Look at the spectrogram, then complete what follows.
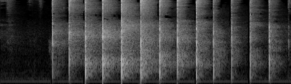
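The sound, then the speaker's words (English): A mother claps her hands for herself about a dozen times in a steady, fairly quick rhythm, each clap sharp and bright, after a brief quiet start. No one speaks. “That's me clapping for myself because I think that's a big accomplishment.”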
